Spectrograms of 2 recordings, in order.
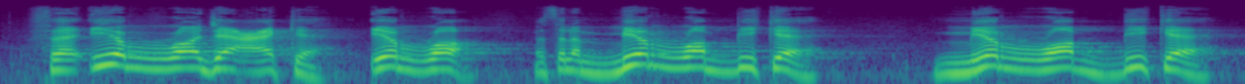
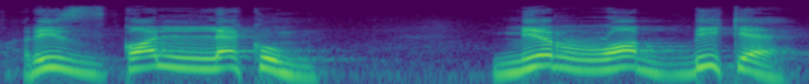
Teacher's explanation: Degandek mushunda sakinlikning tanvini keyinda ro kelgan chaqda g'unnasiz idg'am qilamiz. Fa irraja'aka rizqan lakum.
